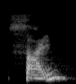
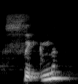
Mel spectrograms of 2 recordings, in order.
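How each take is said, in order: First: The G is silent. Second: The G is pronounced. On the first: The speaker calls it right. "the G is obviously silent all the time" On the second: The speaker calls it wrong. "it's not sign"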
